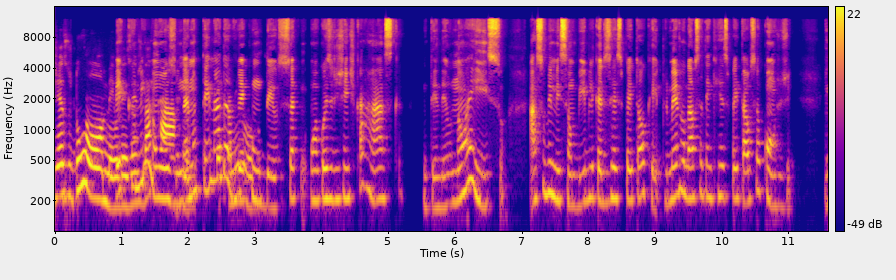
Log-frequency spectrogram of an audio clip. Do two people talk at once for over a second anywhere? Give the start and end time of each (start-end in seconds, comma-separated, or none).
0.9-3.1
